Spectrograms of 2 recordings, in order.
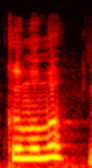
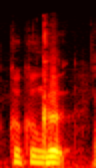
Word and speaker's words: Kokomo: Kokomo, ça s'écrit K-O-M-O, enfin K-O espace M-O espace M-O. – Komomo? – Non, Kokomo. K-O-K-O.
